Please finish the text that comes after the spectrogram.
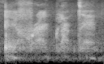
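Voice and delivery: very soft whispered prompt; whispering. Real, not acted. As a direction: whisper it to the guest as a reminder. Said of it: "Why are you whispering to them?".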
